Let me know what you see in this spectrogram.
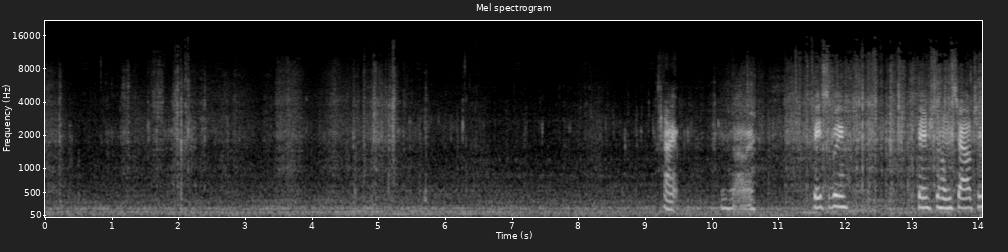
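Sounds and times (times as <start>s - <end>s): foil wrapper crinkling: 0.0s - 6.5s, 9.7s - 14.0s
low hum inside car: 0.0s - 14.0s
chewing food: 4.0s - 13.1s.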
